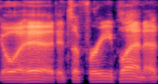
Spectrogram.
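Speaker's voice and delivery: put-on snarky voice. Retelling a cartoon scene and quoting the character: snarky Rhinox voice. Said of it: "snarky Rhinox is all like".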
